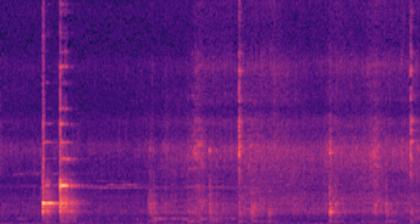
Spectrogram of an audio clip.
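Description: Shallow-fried cauliflower, carrot, capsicum, peas and beans stirred in a pot, with several clinks of a spoon against metal and a soft sizzle beneath, loudest near the start.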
